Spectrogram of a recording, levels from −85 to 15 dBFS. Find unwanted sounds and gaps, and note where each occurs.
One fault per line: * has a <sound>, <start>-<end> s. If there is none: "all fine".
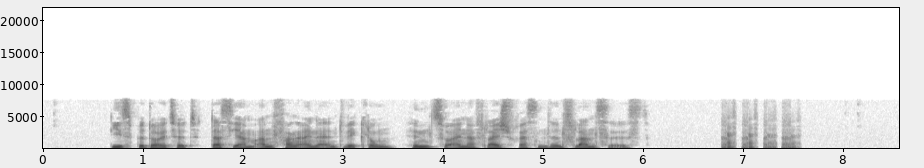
* has a laugh, 6.8-7.6 s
